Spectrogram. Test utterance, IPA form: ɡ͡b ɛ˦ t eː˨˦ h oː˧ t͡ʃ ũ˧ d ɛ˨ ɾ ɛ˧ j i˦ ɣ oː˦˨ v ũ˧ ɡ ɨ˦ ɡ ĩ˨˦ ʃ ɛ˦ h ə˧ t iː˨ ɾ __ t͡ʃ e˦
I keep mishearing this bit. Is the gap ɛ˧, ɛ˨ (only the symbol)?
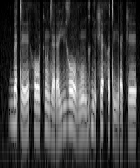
ɛ˨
